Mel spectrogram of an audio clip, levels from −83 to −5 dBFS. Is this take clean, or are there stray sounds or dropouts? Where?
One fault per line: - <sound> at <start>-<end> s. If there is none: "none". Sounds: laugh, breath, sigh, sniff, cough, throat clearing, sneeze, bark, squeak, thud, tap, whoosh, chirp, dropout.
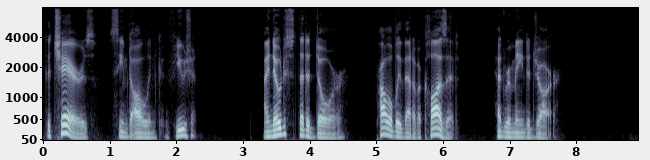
none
